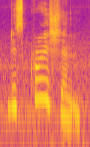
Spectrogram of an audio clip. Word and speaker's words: discretion: one discretion discretion okay it's a three syllable word and we pronounced it as discretion it's basically shun at the end the next one it's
